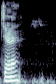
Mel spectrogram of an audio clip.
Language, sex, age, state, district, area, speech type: Santali, male, 18-30, Jharkhand, Seraikela Kharsawan, rural, read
